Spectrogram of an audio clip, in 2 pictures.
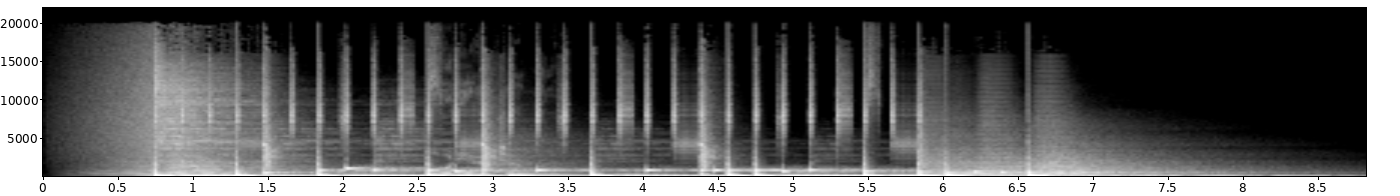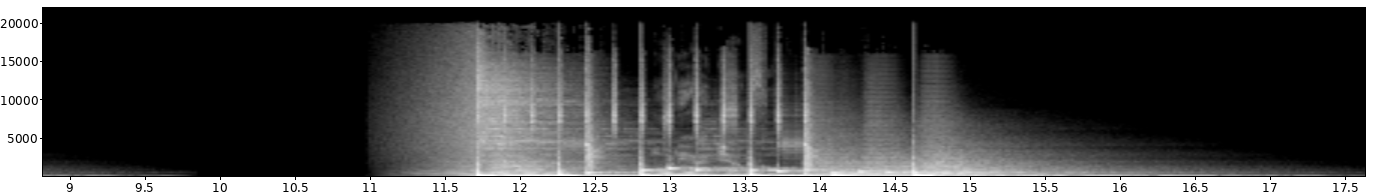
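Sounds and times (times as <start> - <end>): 
trap beat logo jingle: 0.8 - 7.5, 11.7 - 15.8.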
